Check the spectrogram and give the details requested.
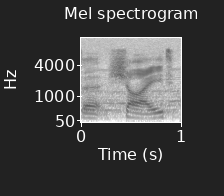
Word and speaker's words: Scheid: Honut Motorsport 666 Team Scheid, that's Scheid, S-C-H-E-I-D, D being pronounced as a T in German.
